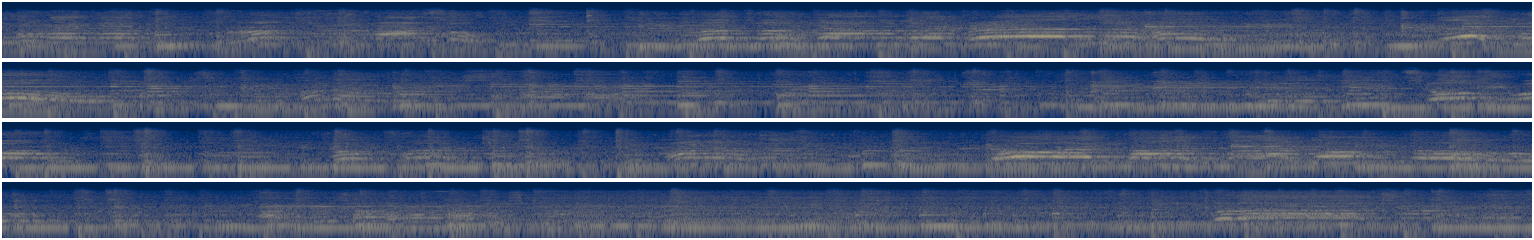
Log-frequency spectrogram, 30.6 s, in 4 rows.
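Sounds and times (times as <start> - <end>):
person singing the blues outside the office: 0.0 - 30.5.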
